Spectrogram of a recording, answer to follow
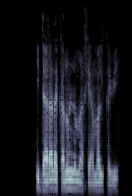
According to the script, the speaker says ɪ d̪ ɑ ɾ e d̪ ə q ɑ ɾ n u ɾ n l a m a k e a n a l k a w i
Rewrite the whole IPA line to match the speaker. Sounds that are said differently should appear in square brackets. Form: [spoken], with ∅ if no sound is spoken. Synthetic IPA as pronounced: ɪ d̪ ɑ ɾ [a] d̪ ə [k] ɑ [∅] n u [∅] n l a m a [x] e a [m] a l k a w i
